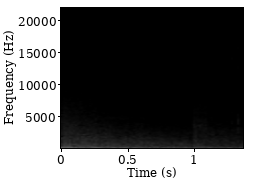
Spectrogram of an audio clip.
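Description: An artillery barrage in the strategy game Company of Heroes 2 produces a loud, dense wall of rumbling booms and crackling blasts that runs without a break for the whole short stretch.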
